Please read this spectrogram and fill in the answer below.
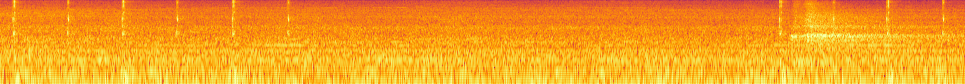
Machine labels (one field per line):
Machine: valve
